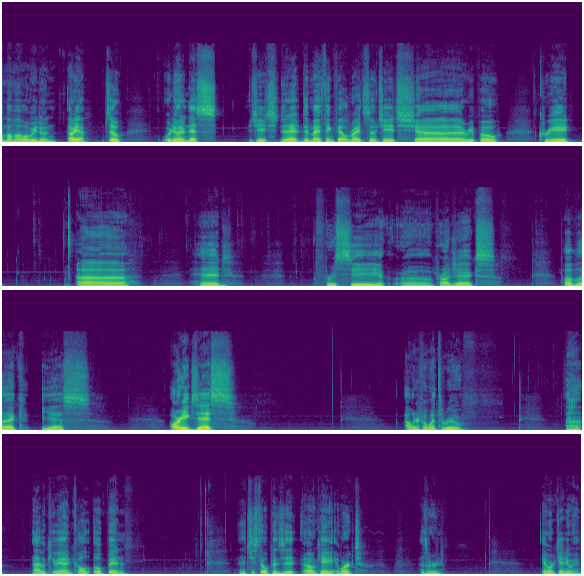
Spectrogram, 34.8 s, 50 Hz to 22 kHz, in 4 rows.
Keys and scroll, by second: 0.0-34.7 typing, 9.0 Return.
